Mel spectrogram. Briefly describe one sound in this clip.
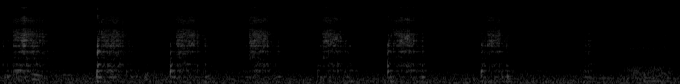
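A metal hand tool scrapes and clicks against a welded wire fence panel.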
